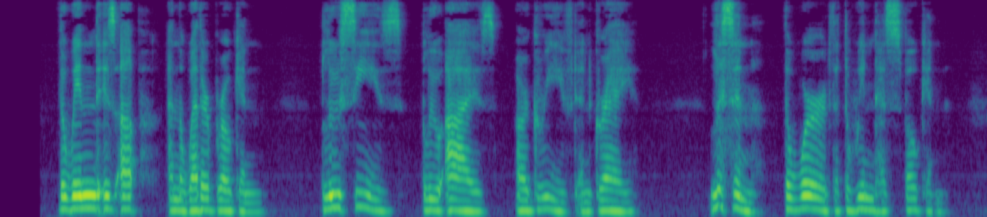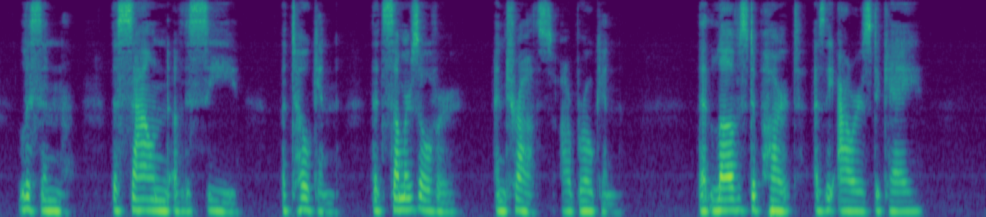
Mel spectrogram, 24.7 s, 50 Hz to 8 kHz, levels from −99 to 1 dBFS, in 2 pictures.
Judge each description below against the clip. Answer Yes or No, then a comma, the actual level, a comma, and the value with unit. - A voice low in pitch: No, medium, 145 Hz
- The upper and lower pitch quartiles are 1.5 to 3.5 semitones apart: Yes, narrow, 2.5 semitones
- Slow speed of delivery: Yes, slow, 110 wpm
